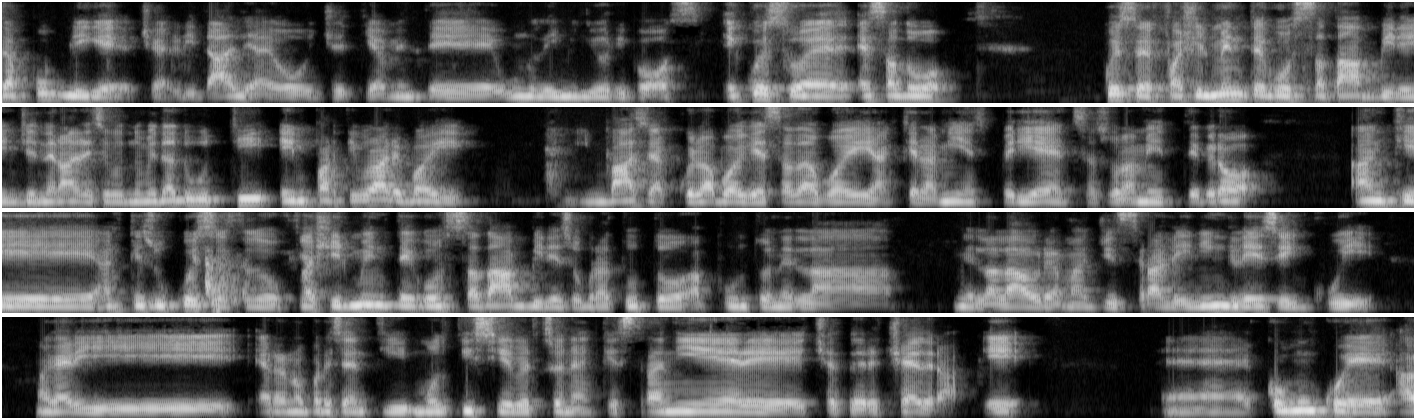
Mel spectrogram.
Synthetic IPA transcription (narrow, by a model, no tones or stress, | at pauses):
apubliket͡ʃoɛlit̪aːljaɛod͡ʒːet̪ːivament̪eunod̪ejmilʎjːoːɾipɔst̪i̥ekːwest̪oɛɛst̪aːt̪̬o | kwest̪oɛfːat͡ʃilment̪ekost̪at̪abileind͡ʒeneɾaːlesekond̪omed̪at̪̬ut̪ːiʔeimpart̪ikolaːɾepɔj | imbaːzeakːwelːapɔjkeɛst̪aːt̪apɔjaŋk̟elamiːaespeɾjɛnt̪sasolament̪epeɾɔ | aŋk̟eaŋkesukːwest̪oɛst̪aːt̪ofat͡ʃilment̪ekonst̪at̪abilesopɾat̪ːut̪ːoa̰pːunt̪onelːa | nelːalawɾeamad͡ʒist̪ɾʔaːleiniŋɡleːzeiŋkui | maɡaːɾi | ɛːɾanopɾezɛnt̪imolt̪isːimepersoːneaŋk̟est̪ɾanjɛːɾeːt͡ʃːɛːt̪eɾaet͡ʃːɛːt̪eɾa̰e | ɛkːomuŋkwea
